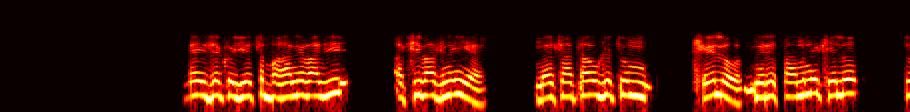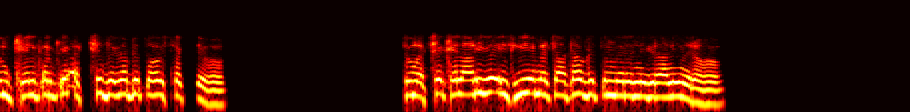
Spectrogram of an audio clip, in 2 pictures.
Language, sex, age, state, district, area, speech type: Urdu, male, 18-30, Bihar, Madhubani, rural, conversation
